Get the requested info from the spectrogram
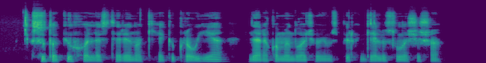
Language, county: Lithuanian, Kaunas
